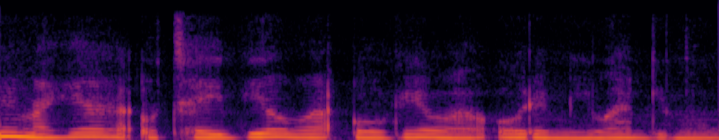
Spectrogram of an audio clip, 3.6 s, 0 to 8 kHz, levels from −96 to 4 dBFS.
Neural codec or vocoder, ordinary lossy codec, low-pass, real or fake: codec, 32 kHz, 1.9 kbps, SNAC; none; 7.2 kHz; fake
